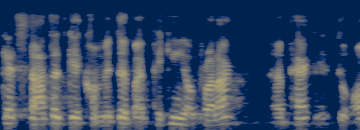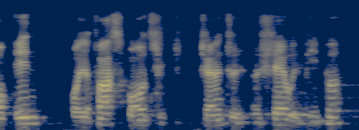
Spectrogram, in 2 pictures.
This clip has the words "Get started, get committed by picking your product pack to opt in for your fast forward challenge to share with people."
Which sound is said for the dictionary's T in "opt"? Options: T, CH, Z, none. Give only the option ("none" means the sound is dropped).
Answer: none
